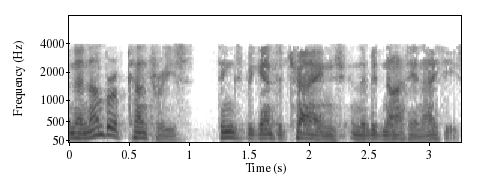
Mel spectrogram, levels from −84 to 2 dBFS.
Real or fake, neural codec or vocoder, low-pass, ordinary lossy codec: real; none; 7.2 kHz; AAC, 16 kbps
